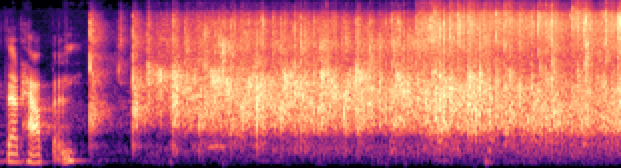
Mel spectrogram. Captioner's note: attendees applauding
